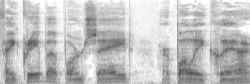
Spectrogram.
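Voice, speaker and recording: The speaker is a man. He has an Ulster Scots accent. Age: old. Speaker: poet. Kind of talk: poetry reading.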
